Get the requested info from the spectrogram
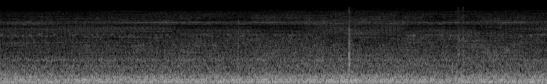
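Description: Car engine running steadily, heard inside the cabin as an even low hum, with a faint click about three and a half seconds in.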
